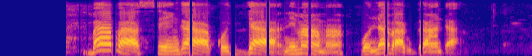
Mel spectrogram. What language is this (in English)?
Ganda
